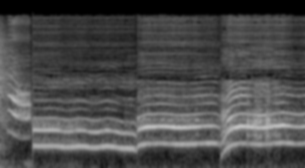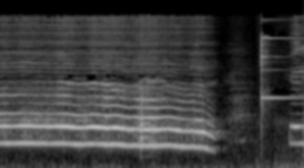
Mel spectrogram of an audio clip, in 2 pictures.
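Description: A voice wailing on one long, high, held note for about five seconds, broken twice early on, then a short high beep near the end.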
